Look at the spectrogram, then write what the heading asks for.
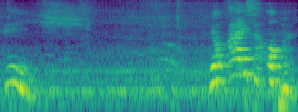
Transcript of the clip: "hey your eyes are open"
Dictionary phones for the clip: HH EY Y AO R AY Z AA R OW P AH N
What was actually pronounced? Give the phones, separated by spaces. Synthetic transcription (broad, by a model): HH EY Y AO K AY S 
